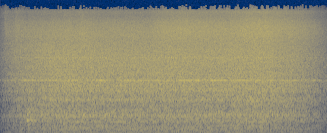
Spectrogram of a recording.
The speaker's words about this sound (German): Und danach kamen ganz viele Föhne, lauter Rohre in der Decke, aus denen warme Luft rauskommt. Die haben unser Auto schnell wieder trocken gepustet.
